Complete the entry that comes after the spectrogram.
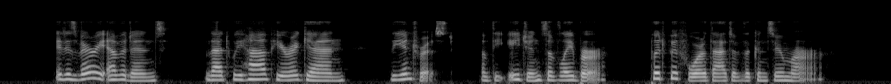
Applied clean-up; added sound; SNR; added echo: none; none; none; none.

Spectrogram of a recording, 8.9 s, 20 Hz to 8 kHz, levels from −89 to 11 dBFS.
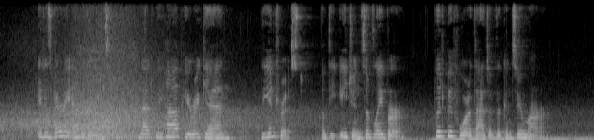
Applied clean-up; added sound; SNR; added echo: none; Car passing by; 6 dB; reverberation time 0.4 s.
